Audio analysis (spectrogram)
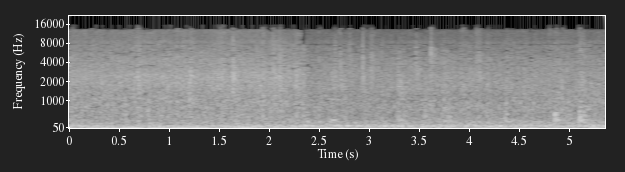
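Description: Heavy rain pours steadily all day over a rural path to a market, a dense, loud, unbroken roar of drops hitting the ground and surfaces.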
